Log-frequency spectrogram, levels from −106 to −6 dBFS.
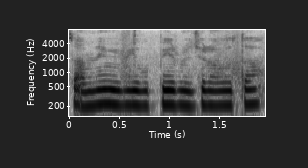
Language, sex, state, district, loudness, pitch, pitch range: Bhojpuri, female, Bihar, East Champaran, -13 LUFS, 210 Hz, 205-220 Hz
